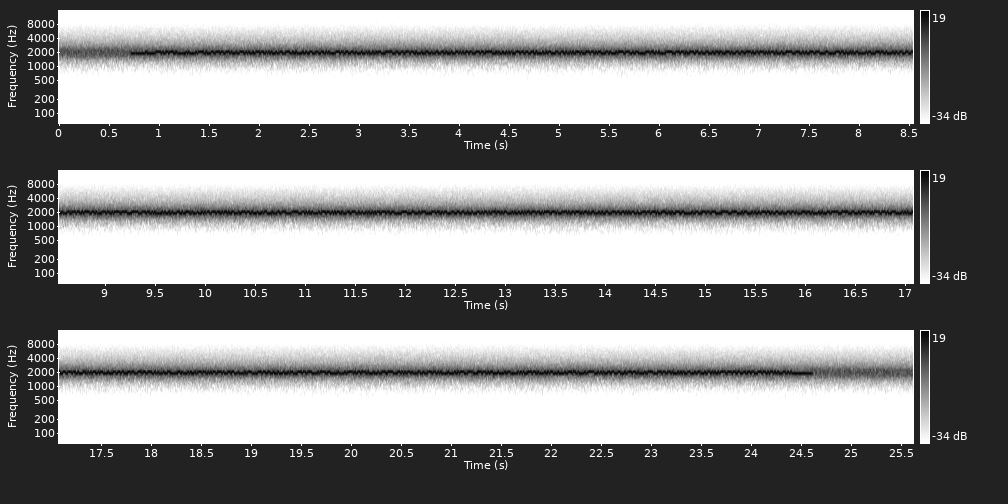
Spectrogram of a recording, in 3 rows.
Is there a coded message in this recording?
Yes: RTTY (75 baud, 170 Hz shift) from 0.7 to 24.6 s, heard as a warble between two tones, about 2000 Hz centre, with radio static and a narrow filter. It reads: XEU HAF YWNKWIX IQFBTI QPIQRL TFY IKBIJH BGENV XT APCLHI SQTNAMV JVB KWIU EG EOT XFUAQS DC QBUMTRK SUNJS VOCM BIPUD BFS EH DCW RP HNAVW MTOBF WUG KUTTC EHMYI USBULL NQVGF SHLKM PQB MEVK QAORGP XKZO BKVY KBK KTYLC KO GYCCRE IL DUX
